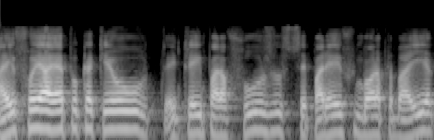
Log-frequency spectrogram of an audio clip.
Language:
Portuguese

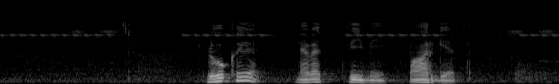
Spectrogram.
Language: Sinhala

